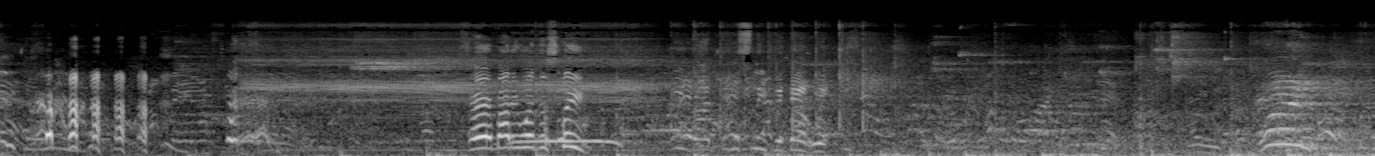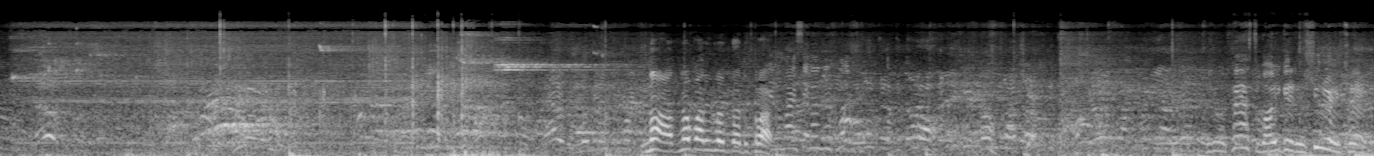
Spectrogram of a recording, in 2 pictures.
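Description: Several men talk and call out in a large echoing gym.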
